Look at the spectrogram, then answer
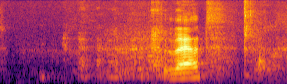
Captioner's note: laughter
